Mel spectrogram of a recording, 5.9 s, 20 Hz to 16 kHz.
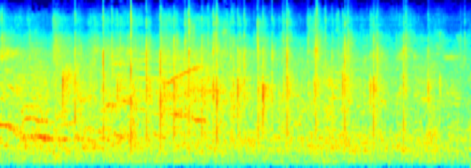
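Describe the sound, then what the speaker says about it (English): An audience at a Toe2Toe combat fight event claps and cheers for both fighters, steady crowd applause with scattered sharp claps throughout, fairly close and lively. "ladies and gentlemen, applause for both fighters"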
